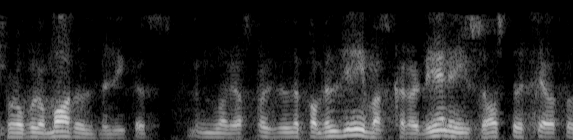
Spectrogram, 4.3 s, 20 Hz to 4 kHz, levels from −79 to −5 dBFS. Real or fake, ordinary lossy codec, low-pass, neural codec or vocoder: fake; AAC, 16 kbps; 3.6 kHz; codec, 16 kHz in and 24 kHz out, 0.6 kbps, FocalCodec, streaming, 2048 codes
